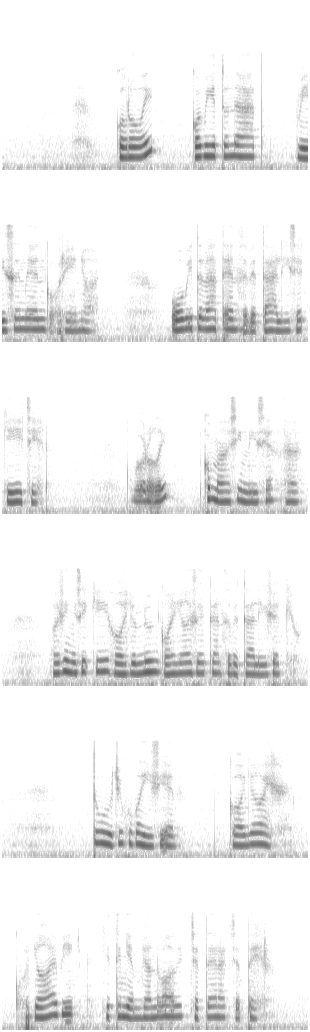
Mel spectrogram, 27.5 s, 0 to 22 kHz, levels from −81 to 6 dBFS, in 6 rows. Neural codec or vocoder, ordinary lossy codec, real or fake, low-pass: codec, 24 kHz, 0.9 kbps, WavTokenizer, medium speech release version 2; none; fake; 7.2 kHz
